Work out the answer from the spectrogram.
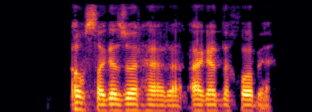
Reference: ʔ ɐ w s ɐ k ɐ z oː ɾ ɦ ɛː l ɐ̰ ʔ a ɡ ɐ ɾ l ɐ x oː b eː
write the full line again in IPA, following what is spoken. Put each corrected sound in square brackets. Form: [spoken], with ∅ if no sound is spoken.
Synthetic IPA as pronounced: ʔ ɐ w s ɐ [ɡ] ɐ z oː ɾ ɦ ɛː [ɾ] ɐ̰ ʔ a ɡ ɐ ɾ l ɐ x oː b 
